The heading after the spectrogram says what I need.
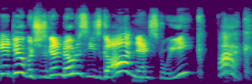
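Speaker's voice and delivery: play-acted, very high, frantic, freaked-out panicked rambling. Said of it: "just like freaking out".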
